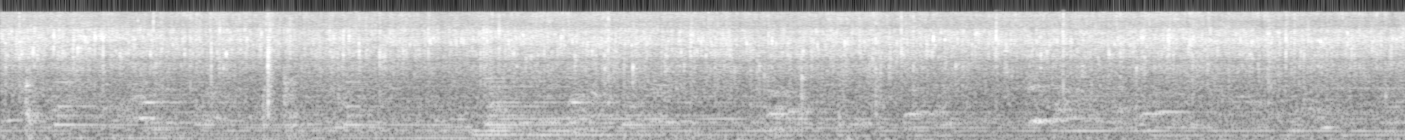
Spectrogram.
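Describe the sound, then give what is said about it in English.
Sausage frying in a pan gives a loud, continuous, even sizzle with crackling, steady throughout and without clear talk. “So let's get some of this sausage in the back so it drains.”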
